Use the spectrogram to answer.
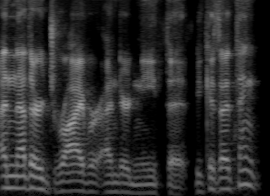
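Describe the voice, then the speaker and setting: Male podcast host, low voice, lively intonation, conversational. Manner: friendly, drawn-out questions with quick affirmations. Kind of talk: casual interview.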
